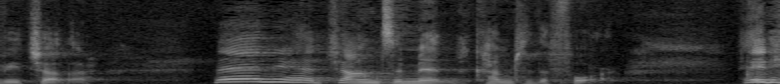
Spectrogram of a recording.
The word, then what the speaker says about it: Jiang Zemin: Jiang Zemin.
